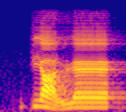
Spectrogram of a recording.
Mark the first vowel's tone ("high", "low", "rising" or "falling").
falling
